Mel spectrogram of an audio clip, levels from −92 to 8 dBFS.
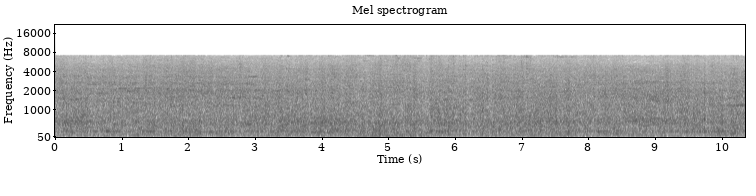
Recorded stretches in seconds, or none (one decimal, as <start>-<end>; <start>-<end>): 0.0-8.0; 9.9-10.4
